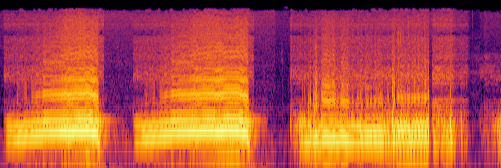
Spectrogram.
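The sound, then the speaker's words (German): Badgers quarrelling with their neighbours: three loud, drawn-out wailing calls in quick succession, the last one rougher and more broken up, with no talking. “Wenn ein Dachs sich mit seinen Nachbarn streitet, hört sich das so an.”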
